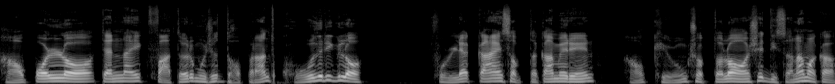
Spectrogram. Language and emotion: Goan Konkani, fearful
